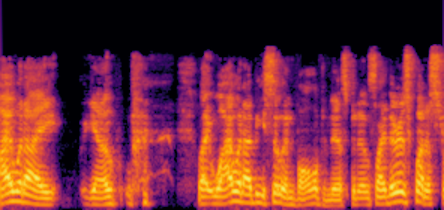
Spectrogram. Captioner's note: laughter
